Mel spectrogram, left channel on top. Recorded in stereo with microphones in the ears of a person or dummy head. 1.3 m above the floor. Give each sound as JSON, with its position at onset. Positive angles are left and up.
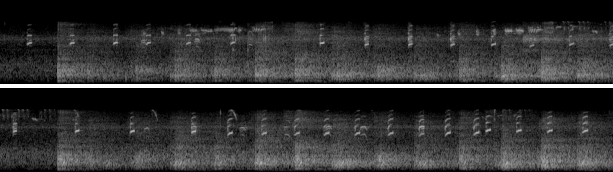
{"t": 0.6, "sound": "running footsteps", "side_deg": 10, "distance_m": 1.9}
